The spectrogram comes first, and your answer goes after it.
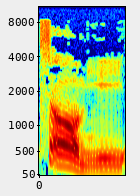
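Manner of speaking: grumbled brush-off; dismissive mutter. Acted. Count brushing off the chamberlain, dismissive mutter. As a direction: shrug him off. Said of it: "odmruknął hrabia".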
